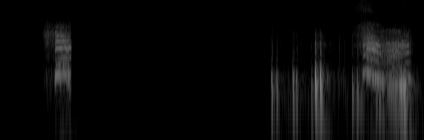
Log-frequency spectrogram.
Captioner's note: witch...snorts? "hmph"s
